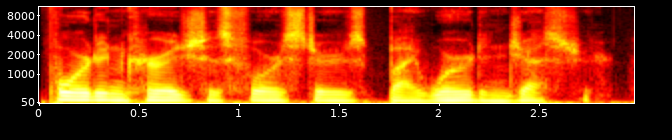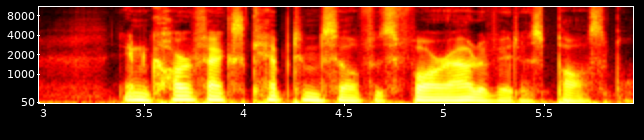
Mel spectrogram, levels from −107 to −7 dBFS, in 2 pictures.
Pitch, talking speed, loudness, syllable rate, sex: 100 Hz, 190 wpm, -18 LUFS, 5.6 syllables/s, male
